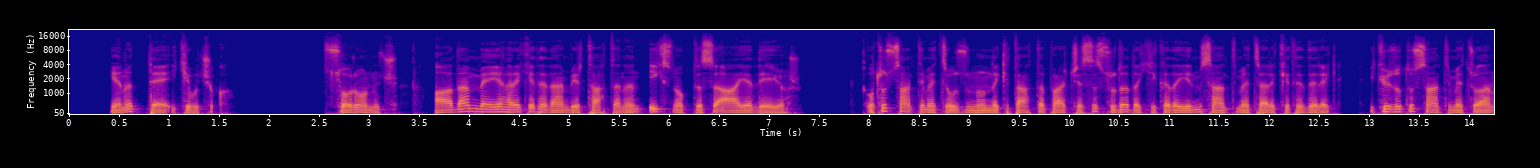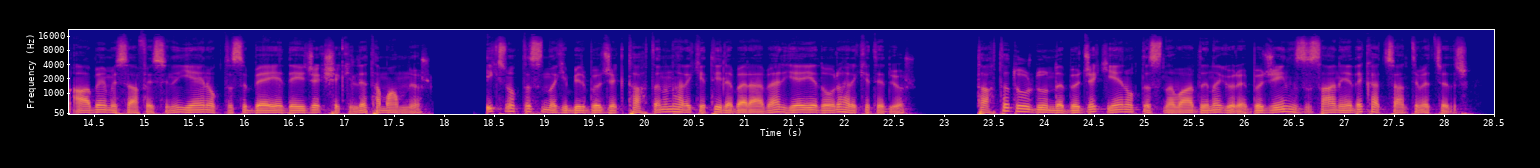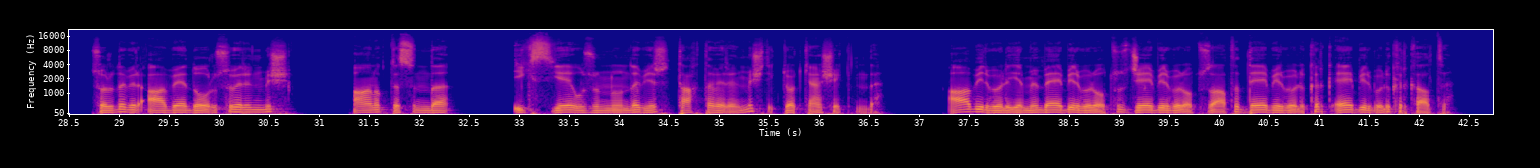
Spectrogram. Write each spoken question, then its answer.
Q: Tahta durduğunda böcek Y noktasına vardığına göre böceğin hızı saniyede kaç santimetredir?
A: Yanıt A 1 bölü 20.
